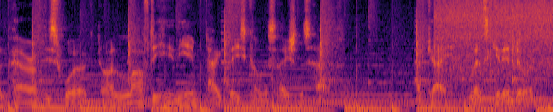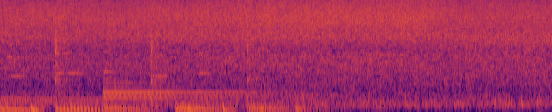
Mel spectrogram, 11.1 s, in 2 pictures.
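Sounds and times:
speech: 0.0 - 3.6, 4.2 - 5.6, 6.6 - 7.2
loud waterfall roaring: 4.4 - 11.0.

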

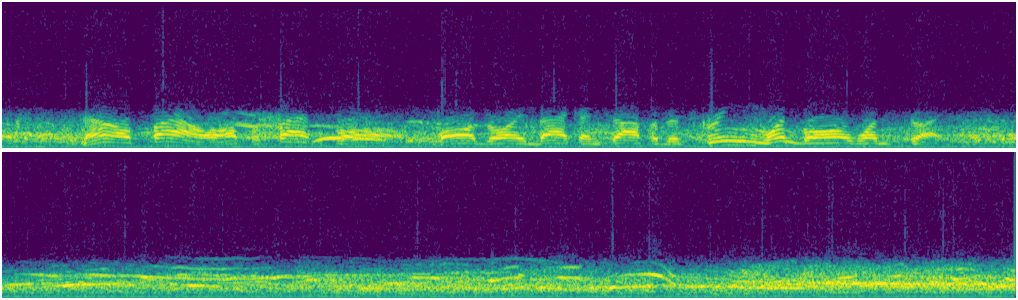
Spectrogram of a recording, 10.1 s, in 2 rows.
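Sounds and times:
speech: 0.0 - 5.1
faint low electrical hum: 0.0 - 10.1
ballpark crowd applauding and cheering at a baseball game: 8.5 - 10.1.

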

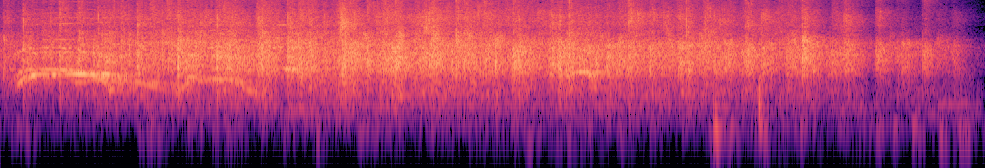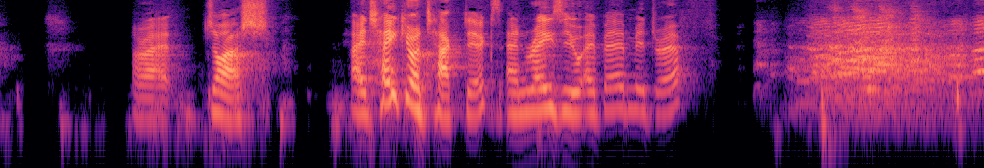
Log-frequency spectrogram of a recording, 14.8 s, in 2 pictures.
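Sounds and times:
audience applause for a comedian at a stand-up show: 0.0 - 7.4
speech: 9.0 - 12.6
laughter: 13.1 - 14.7.

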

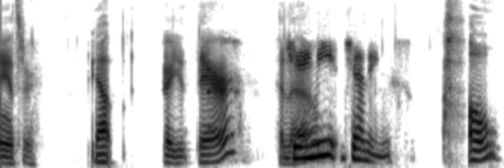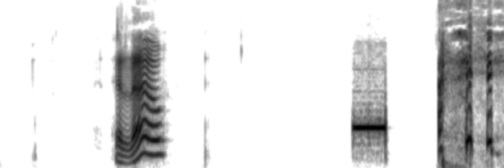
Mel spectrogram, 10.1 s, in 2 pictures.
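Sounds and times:
speech: 0.0 - 5.0, 6.2 - 6.8
voicemail beep: 8.6 - 9.0.

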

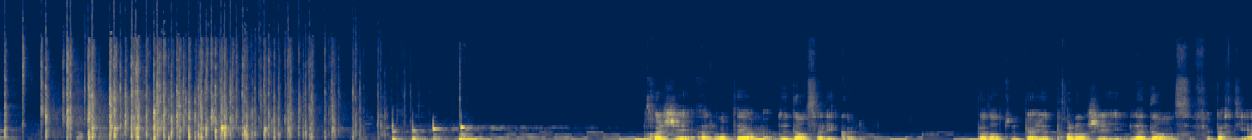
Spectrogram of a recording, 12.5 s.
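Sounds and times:
children clapping applause: 0.0 - 4.4
sustained musical tones: 4.0 - 12.5
speech: 6.5 - 8.8, 9.8 - 12.5.

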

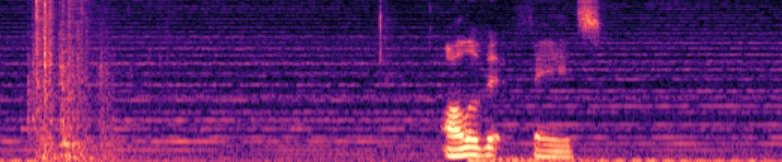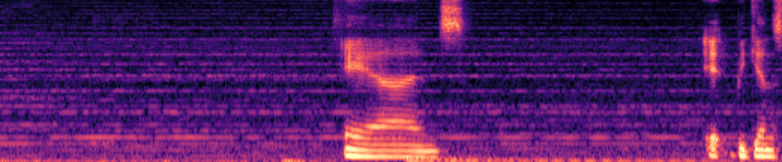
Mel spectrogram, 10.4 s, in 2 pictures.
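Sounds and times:
door closing: 0.0 - 1.7
speech: 3.0 - 4.1, 7.5 - 8.4, 9.9 - 10.4.

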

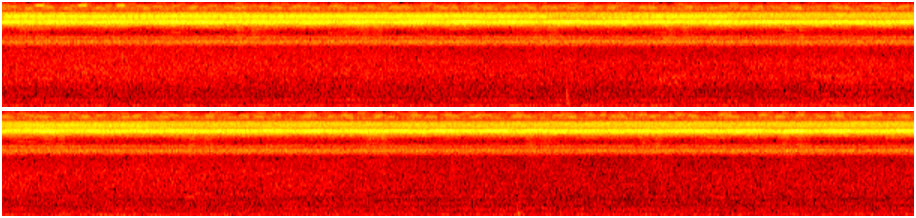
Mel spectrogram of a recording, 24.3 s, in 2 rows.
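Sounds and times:
cricket chorus trilling: 0.0 - 24.3.

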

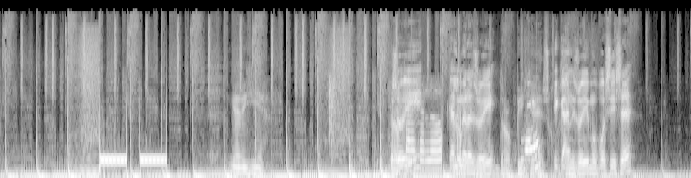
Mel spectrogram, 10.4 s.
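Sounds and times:
loud beat-driven music: 0.2 - 8.7
phone ringing tone as a Greek radio morning show calls a listener: 1.5 - 2.5
speech: 3.5 - 4.1, 6.0 - 9.6.

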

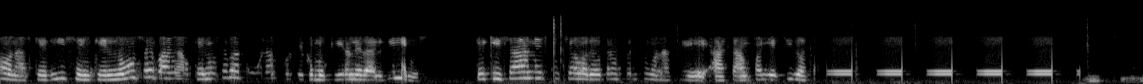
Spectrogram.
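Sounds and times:
speech: 0.0 - 11.3
click: 5.5 - 6.9
phone line tone beeps after dropped call: 8.3 - 10.6.

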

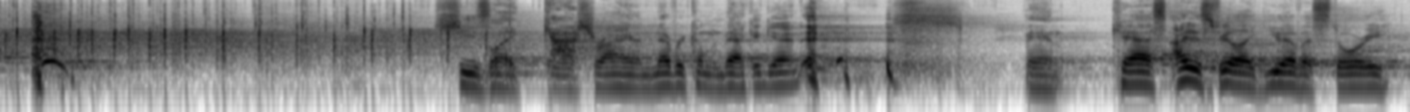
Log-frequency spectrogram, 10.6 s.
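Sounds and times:
round of applause: 0.0 - 3.9
speech: 3.4 - 6.9, 7.7 - 10.5.

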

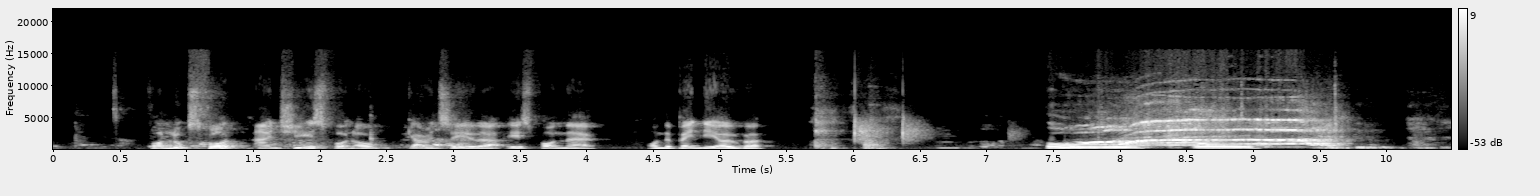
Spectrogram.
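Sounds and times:
speech: 0.7 - 6.4, 7.4 - 9.6
high-pitched scream: 7.5 - 9.8.

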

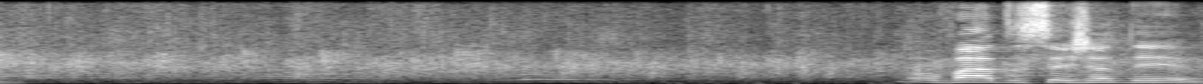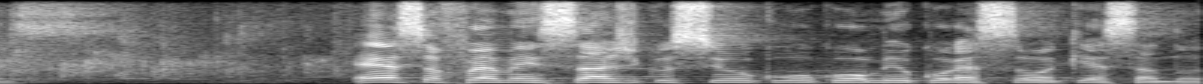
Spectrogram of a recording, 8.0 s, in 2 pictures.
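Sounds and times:
crowd clapping: 0.0 - 6.0
speech: 3.0 - 4.3, 5.2 - 8.0.

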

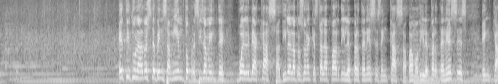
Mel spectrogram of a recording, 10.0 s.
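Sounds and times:
audience applause: 0.0 - 4.5
speech: 2.4 - 9.9.

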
